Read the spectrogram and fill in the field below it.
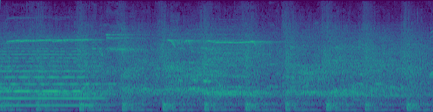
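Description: Crowd noise fills a women's EuroLeague basketball arena after a foul, a steady rumble of voices behind repeated ball bounces and squeaks, with a commentator talking over it.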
